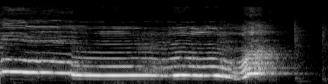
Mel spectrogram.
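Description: Luna the dog gives a loud, sustained, wavering howl up close that rises into a yelping whine near the end, then stops abruptly; no talk.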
